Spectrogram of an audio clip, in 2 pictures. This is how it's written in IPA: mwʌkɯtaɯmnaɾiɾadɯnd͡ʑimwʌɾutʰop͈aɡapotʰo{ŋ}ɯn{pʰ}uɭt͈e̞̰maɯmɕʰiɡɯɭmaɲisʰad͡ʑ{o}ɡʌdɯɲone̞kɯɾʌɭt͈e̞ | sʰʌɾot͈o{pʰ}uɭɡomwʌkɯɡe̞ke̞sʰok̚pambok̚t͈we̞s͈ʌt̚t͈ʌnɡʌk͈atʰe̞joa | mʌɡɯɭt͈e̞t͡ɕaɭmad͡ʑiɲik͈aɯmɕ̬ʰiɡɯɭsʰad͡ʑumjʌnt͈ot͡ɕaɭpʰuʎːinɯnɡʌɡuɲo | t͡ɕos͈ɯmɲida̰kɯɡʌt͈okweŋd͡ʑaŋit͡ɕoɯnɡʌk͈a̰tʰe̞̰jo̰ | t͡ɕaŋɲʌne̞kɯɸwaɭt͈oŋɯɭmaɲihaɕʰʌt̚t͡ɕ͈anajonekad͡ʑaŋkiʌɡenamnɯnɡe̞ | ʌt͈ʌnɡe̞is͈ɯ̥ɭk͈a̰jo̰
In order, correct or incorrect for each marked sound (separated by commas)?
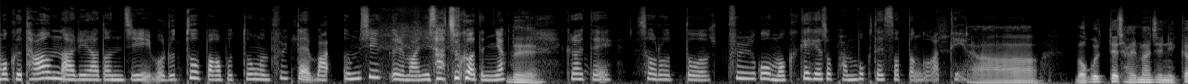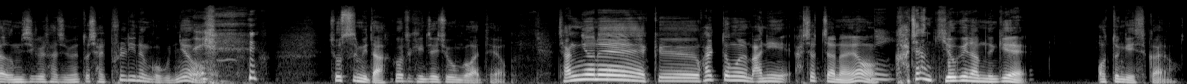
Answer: correct, correct, incorrect, correct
